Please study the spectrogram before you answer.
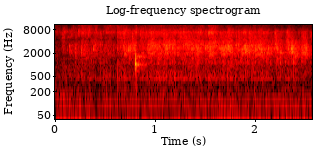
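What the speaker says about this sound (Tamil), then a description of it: "எண்ணெய் ஊற்றிட்டு கடுகு போடணும்." Mustard seeds crackle and sputter in hot oil in a sand pot, the start of a nethili fish fry, giving a soft, steady hiss with fine popping, fairly faint and with no voices.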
